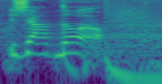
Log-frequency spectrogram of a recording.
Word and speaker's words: j'adore: Well, Glitter taught me this one earlier, but j'adore EWC.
